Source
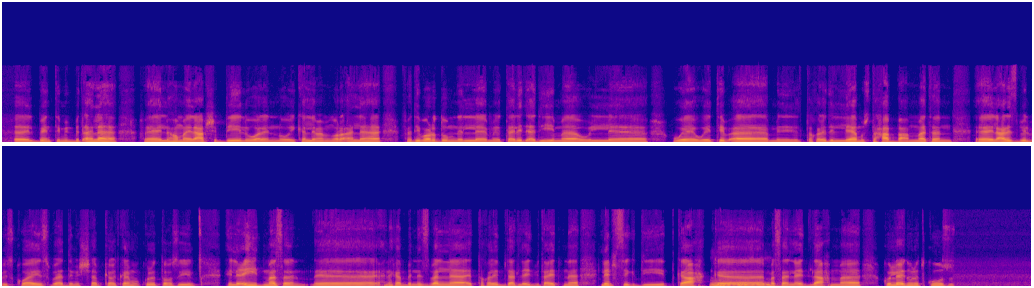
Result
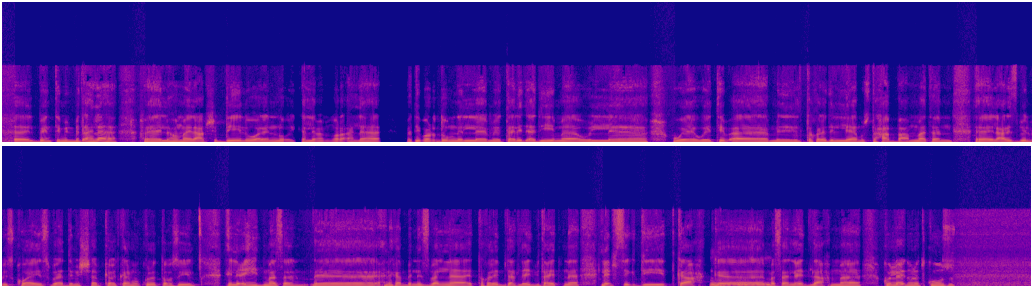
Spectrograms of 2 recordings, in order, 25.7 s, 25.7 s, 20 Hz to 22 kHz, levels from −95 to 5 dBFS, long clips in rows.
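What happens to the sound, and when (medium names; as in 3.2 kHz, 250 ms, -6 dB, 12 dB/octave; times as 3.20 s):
3.52–5.44 s: upward expansion 2.5:1, over -46 dBFS
14.47–17.92 s: band-stop 2.4 kHz, Q 16
19.83–22.66 s: high-pass 200 Hz
whole clip: pre-emphasis filter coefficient 0.8; comb 6.3 ms, depth 58%; compression 5:1, threshold -52 dBFS; trim +15 dB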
